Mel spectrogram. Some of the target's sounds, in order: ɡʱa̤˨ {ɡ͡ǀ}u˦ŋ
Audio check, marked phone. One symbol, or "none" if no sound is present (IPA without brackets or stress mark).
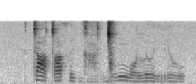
ɡ͡ǀ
